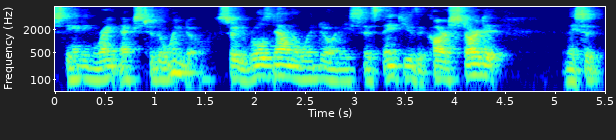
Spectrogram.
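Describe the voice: The speaker reads aloud plainly, and the pitch varies in an ordinary way.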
